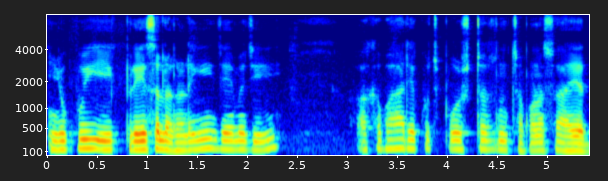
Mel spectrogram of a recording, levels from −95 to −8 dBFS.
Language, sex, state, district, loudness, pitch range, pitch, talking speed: Garhwali, male, Uttarakhand, Tehri Garhwal, -36 LUFS, 130-140 Hz, 135 Hz, 165 wpm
